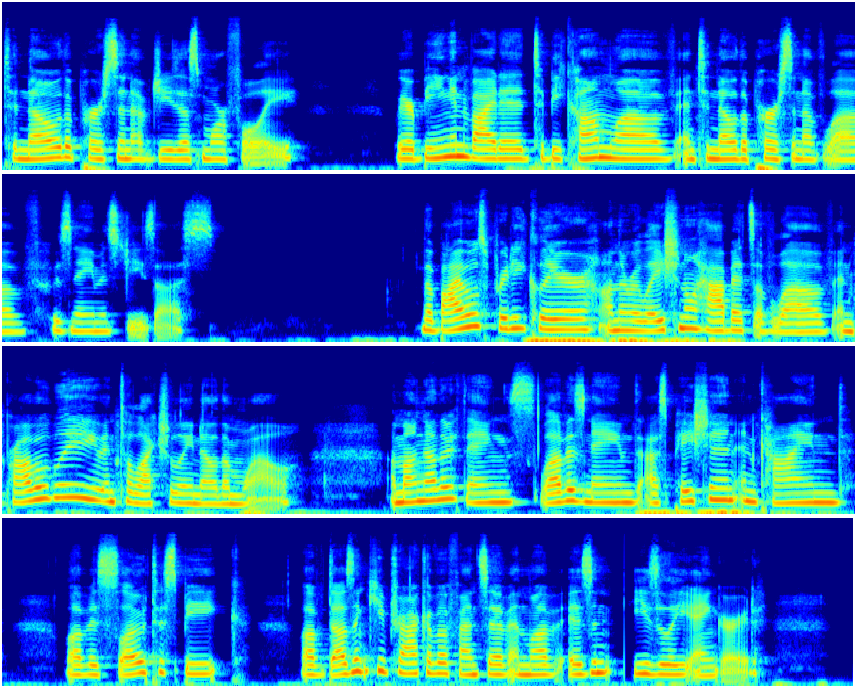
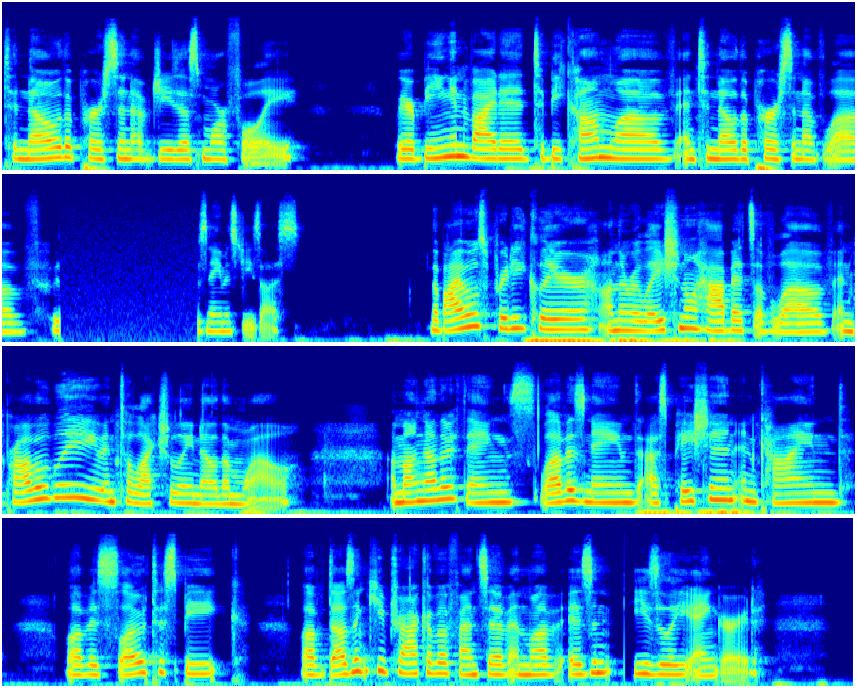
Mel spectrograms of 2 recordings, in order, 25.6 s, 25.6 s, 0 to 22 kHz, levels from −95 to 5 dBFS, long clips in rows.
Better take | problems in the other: first | audio freezing; at 7 s for 1 s

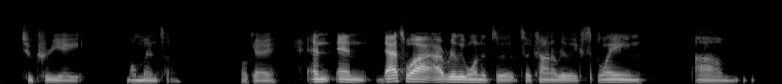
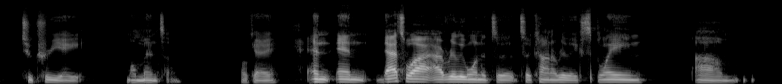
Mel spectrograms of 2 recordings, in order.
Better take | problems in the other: second | muffled; slightly; fading above 4 kHz

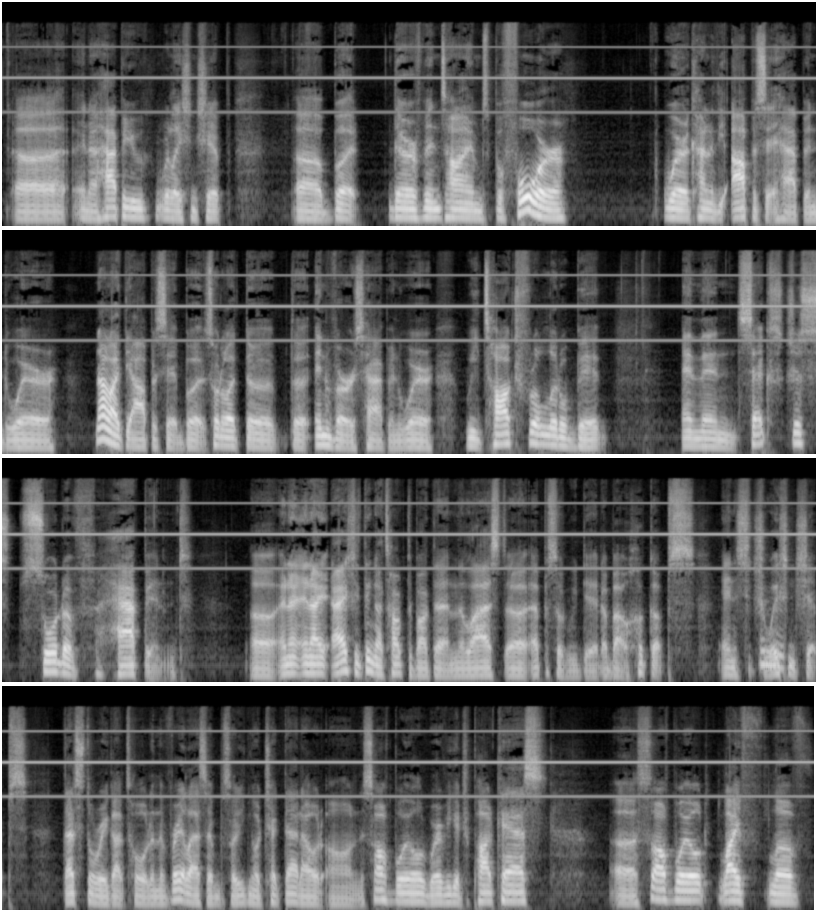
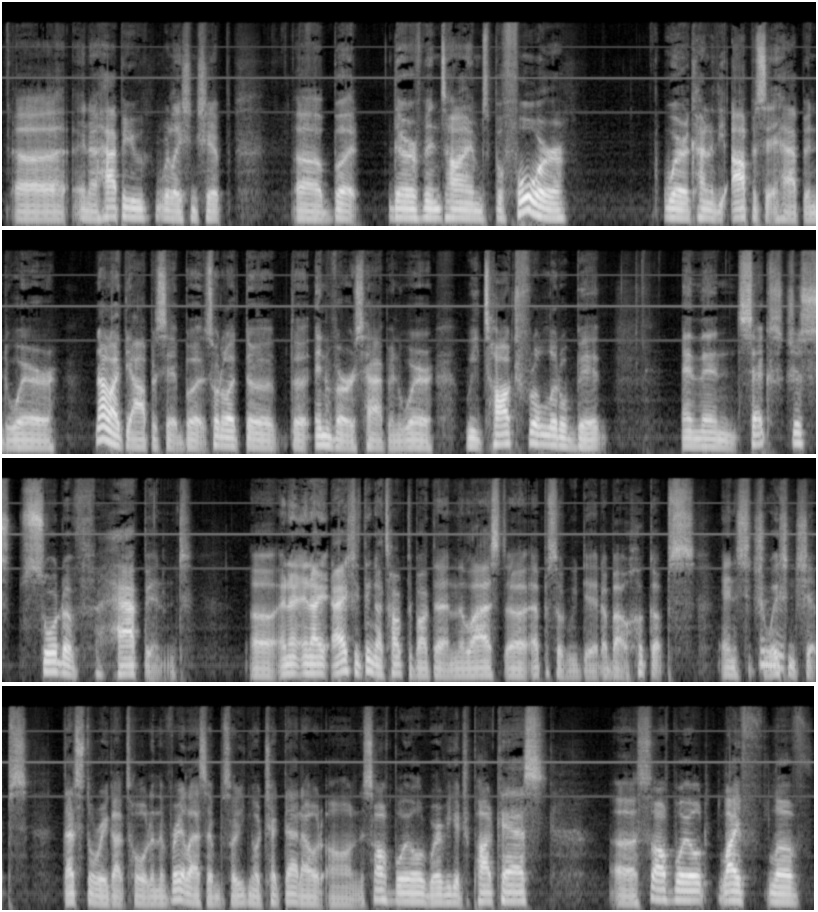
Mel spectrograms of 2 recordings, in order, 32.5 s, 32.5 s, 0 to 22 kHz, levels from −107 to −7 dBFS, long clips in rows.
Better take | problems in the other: second | high-pitched whine; loud; throughout; 6 kHz, 6 dB below the speech; faint in the second

